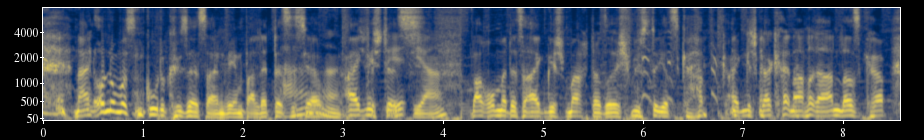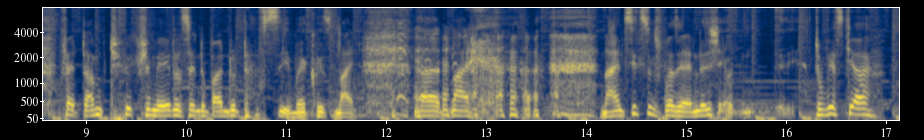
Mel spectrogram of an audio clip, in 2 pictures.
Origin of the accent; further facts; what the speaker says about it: Mainz, Rhineland-Palatinate, Germany; Ja, als Mainzer Bub war ja klar.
